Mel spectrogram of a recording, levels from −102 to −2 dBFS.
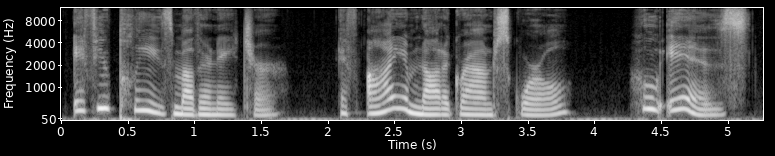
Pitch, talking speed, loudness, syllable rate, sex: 225 Hz, 160 wpm, -19 LUFS, 4.7 syllables/s, female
